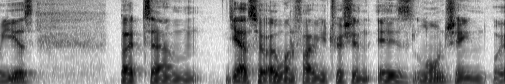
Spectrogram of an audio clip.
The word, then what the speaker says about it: O15 Nutrition: It's intended to be pronounced O15 Nutrition, even though it's written as the letter O, the numbers 15, and you may just think 15.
